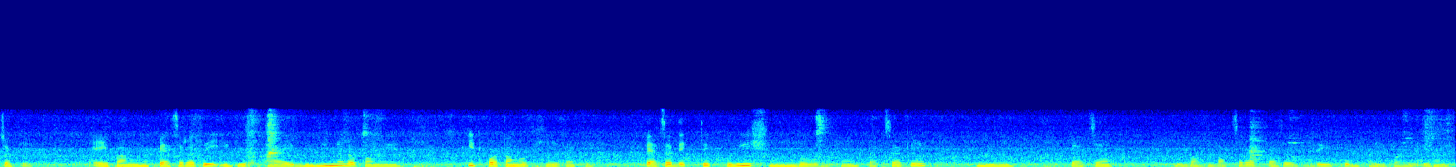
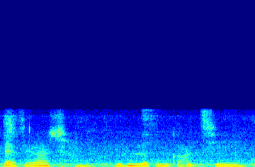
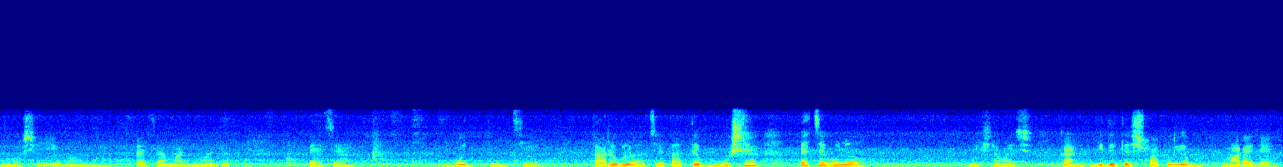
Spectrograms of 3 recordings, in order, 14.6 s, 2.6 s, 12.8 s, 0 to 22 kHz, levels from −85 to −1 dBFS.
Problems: constant background noise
